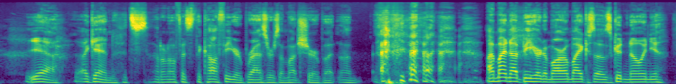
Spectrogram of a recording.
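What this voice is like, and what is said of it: Hoarse, fading voice. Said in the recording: “I'm slowly losing my voice over here. ... I know. I hear it. I hear it.”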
